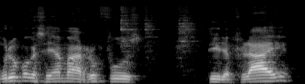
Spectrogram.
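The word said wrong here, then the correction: Rufus T. Firefly: Espera, espera que me la, me Sí, eh, será Rufus, Rufus Firefly.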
